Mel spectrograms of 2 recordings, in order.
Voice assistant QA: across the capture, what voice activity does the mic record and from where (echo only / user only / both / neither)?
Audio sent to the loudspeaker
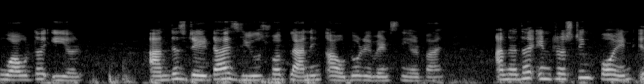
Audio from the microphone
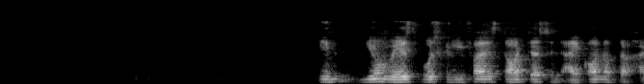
user only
